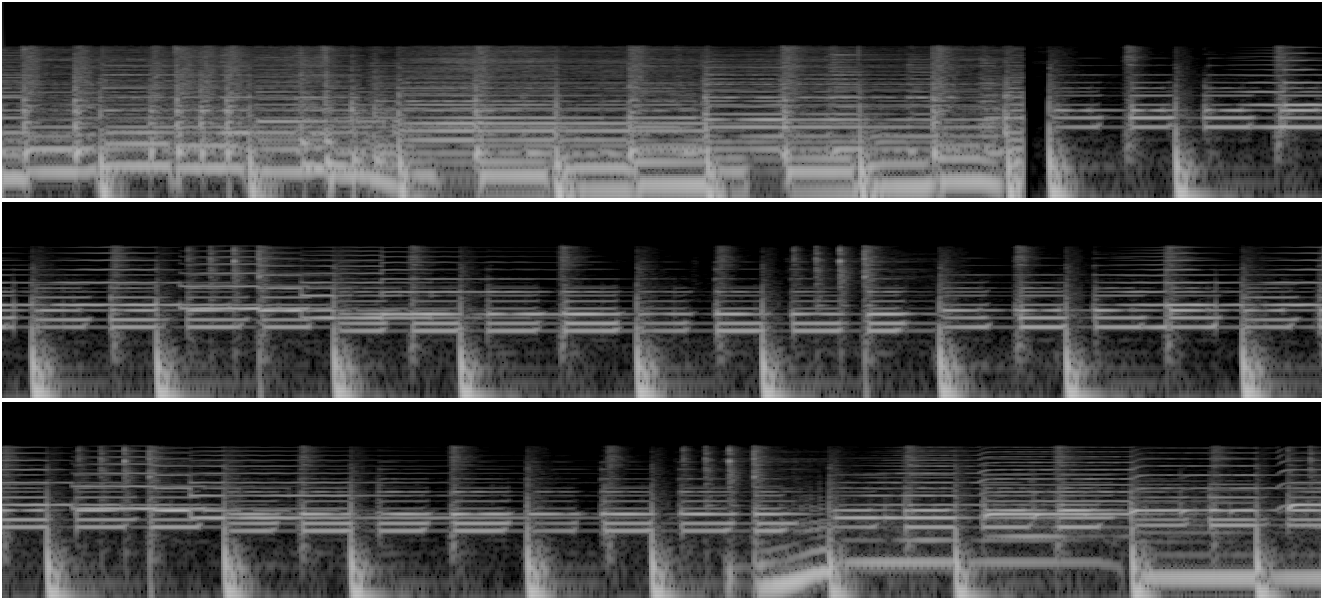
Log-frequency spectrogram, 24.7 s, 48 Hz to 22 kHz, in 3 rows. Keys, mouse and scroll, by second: 2.0 click, 5.7 click, 10.8 scroll down 1, 11.9 click, 15.3 scroll up 1, 16.2 click, 20.0 click, 24.5 click.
